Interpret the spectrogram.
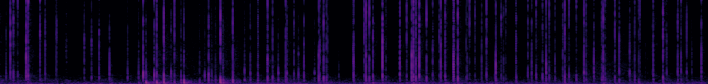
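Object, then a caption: Tablet glass screen. Long painted nails tap and scratch the glass screen of an iPad lying flat on a wooden table. A quiet, rapid stream of crisp, bright clicks runs together with scratchy scraping over a faint steady low hum, each tap dying away almost instantly.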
